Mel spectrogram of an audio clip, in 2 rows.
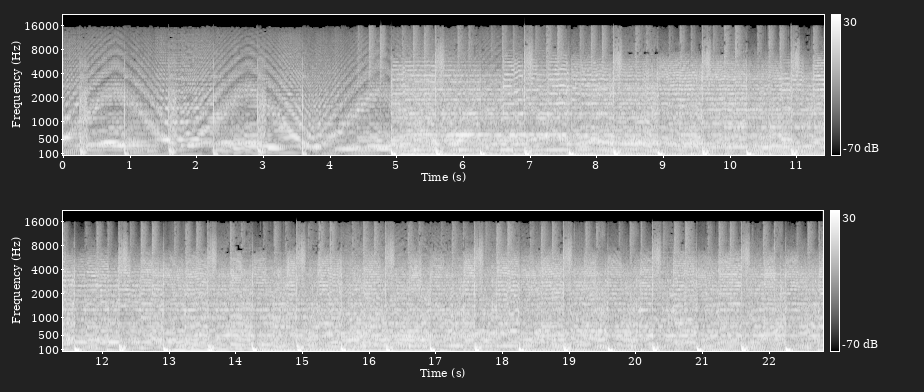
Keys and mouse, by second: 0.8 click, 1.3 click, 2.5 middle click, 3.2 e, 3.3 x, 4.7-5.3 drag, 5.6 middle click, 6.3-6.9 middle drag, 7.0-8.0 middle drag, 8.1 middle click, 10.0 b, 11.4-12.7 middle drag, 12.9 KP_3, 13.7 shift+d, 13.9 x, 14.3 y, 16.0 click, 16.7-17.2 middle drag, 17.5 middle click, 18.8-19.3 middle drag, 19.3 click, 19.3 right click, 20.5-20.9 drag, 20.5-20.9 right drag, 21.6 shift+middle click, 22.0 shift+right click, 22.4-22.8 shift+middle drag.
